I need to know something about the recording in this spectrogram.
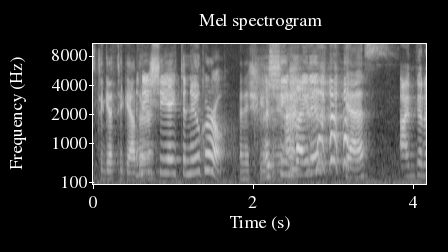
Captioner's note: laughs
